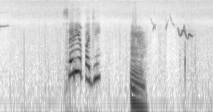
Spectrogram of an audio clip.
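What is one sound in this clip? A young boy speaks cheerfully and close by.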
